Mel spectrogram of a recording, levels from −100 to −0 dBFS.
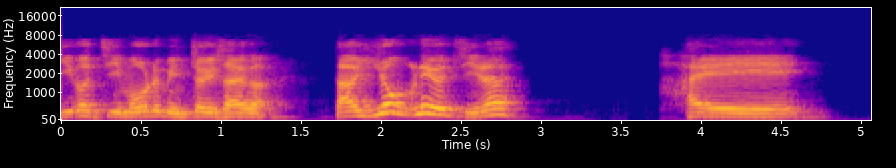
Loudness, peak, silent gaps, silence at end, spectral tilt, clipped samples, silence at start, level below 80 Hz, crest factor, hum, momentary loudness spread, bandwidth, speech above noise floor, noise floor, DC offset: -21 LUFS; -6 dBFS; none; 0.45 s; -6 dB/octave; under 0.1%; 0 s; -74 dBFS; 16 dB; none; 8 LU; 7 kHz; 62 dB; -82 dBFS; under 0.1%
